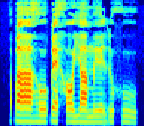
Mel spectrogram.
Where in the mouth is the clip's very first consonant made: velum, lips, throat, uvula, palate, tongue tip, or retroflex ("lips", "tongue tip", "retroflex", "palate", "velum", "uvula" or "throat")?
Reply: lips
